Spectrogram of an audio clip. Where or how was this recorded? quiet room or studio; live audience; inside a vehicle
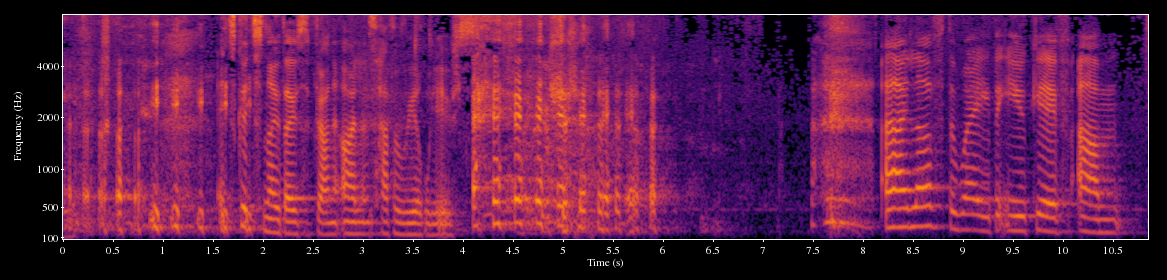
live audience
